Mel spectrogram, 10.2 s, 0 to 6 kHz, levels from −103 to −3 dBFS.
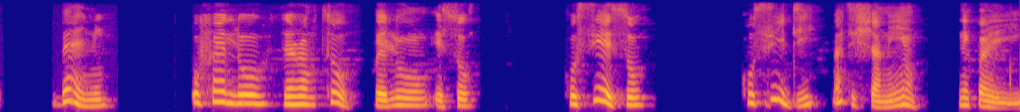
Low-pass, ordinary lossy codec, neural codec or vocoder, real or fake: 5.4 kHz; none; vocoder, 44.1 kHz, 128 mel bands every 512 samples, BigVGAN v2; fake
